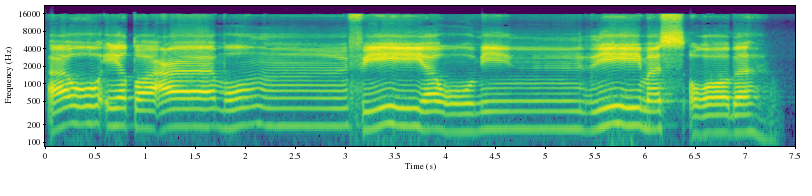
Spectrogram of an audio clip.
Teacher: Karena fa itu huruf ikhfa, di sini ikhfa hakiki, maka kita samarkan atau kita dengungkan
